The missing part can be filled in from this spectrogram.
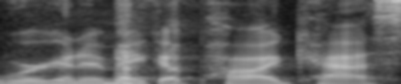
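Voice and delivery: ordinary delivery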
